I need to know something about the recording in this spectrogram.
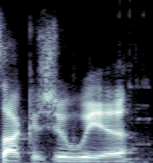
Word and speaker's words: Sacagawea: It is pronounced Sacagawea, but it's just spelled different.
